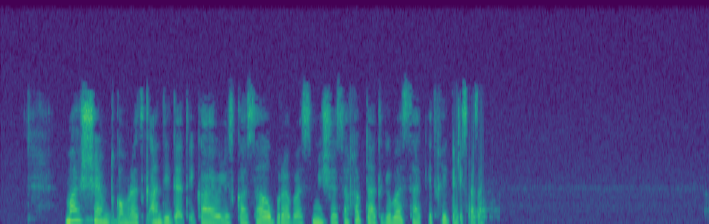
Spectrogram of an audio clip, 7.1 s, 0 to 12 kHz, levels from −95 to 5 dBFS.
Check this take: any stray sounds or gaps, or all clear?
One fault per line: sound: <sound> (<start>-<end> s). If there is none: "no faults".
no faults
